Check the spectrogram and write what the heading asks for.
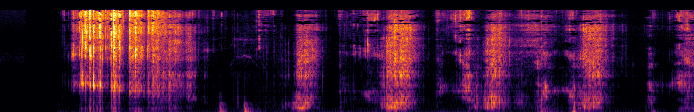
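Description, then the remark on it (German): A short jingle for a "Snack der Woche" segment, built from loud, crisp crunching snack sounds: a burst of rapid crunches, then a steady rhythm of chomping bites over a low, steady hum, with no voices. “Eventuell habe ich schon einen kleinen Jingle vorbereitet.”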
